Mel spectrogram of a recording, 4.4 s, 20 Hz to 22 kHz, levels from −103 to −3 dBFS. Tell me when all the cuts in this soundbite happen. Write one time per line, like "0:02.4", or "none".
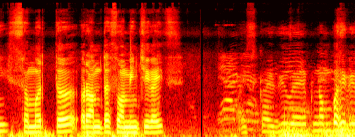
0:02.6

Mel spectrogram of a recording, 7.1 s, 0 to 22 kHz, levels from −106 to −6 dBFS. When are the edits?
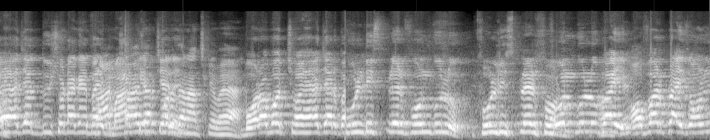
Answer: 0:03.5

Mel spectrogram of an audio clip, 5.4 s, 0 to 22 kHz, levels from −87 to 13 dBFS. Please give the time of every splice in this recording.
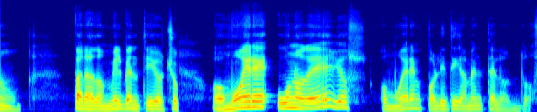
0:01.8

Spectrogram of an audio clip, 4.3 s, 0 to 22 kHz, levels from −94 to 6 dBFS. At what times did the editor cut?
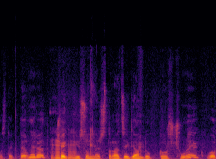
0:01.0

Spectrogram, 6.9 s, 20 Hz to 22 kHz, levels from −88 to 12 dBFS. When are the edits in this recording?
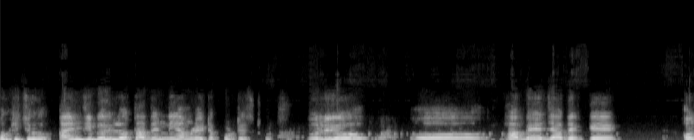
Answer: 0:03.1

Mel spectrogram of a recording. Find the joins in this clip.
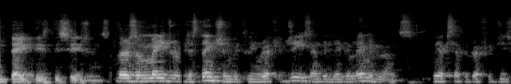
0:01.0
0:04.3

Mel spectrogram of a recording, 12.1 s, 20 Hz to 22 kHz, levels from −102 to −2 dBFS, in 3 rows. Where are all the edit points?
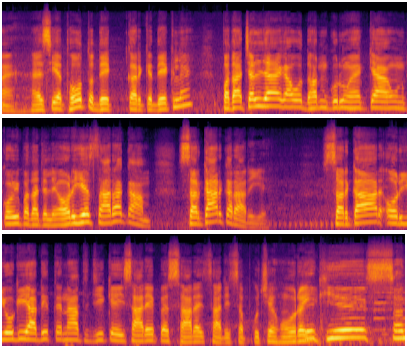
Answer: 0:11.1

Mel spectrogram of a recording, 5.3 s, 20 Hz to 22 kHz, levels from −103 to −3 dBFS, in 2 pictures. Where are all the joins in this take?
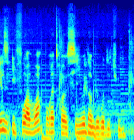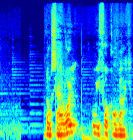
0:03.5

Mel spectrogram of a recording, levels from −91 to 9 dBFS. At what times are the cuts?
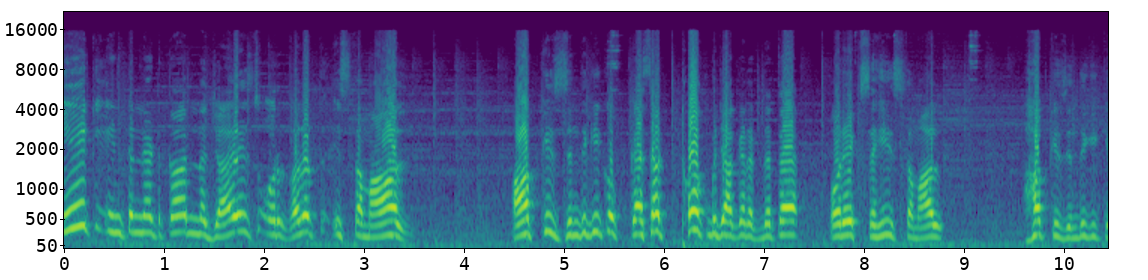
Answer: none

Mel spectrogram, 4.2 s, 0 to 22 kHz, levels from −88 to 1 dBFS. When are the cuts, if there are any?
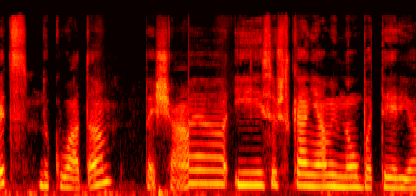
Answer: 0:01.9

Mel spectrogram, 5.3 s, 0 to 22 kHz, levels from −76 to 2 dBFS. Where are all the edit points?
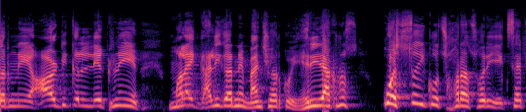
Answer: none

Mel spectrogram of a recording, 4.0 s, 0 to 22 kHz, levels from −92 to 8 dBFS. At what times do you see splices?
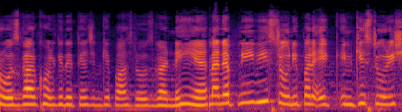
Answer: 0:02.1

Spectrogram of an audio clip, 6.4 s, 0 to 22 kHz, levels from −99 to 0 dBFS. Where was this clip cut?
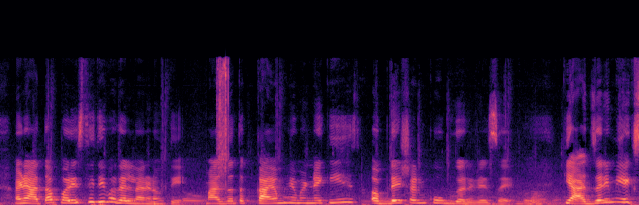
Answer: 0:02.0

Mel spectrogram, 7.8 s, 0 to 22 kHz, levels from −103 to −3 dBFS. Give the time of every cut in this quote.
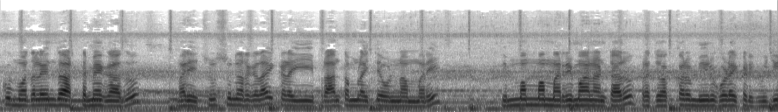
none

